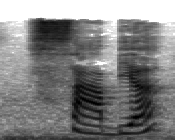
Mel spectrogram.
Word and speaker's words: sábia: E quando pronunciamos sábia, percebemos o acento agudo na letra A, que segue o S. Então, a pronúncia de cada uma das palavras se torna diferente.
